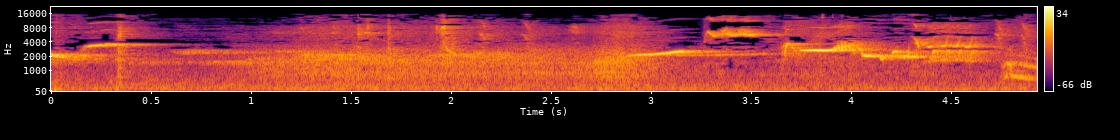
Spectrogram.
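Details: White-rumped shama female tạch líu voice, used to make males eager to fight. Scattered short whistles sound over a steady hissing background, with brighter high notes near the end.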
